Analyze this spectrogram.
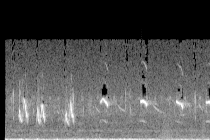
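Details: Singing bushlark singing in its habitat in India: short bursts of paired rising-falling notes, then thin high whistled slurs, over steady low wind rumble.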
